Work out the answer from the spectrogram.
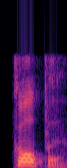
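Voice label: "kopen", Dutch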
